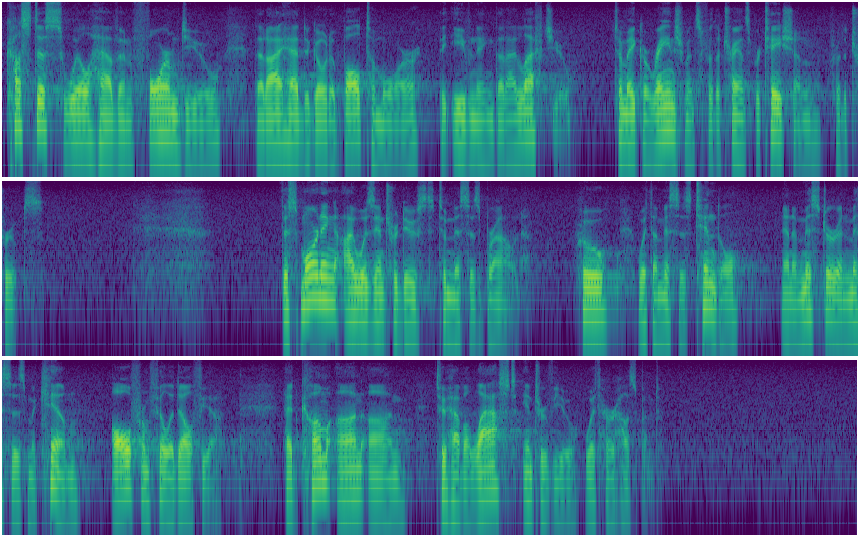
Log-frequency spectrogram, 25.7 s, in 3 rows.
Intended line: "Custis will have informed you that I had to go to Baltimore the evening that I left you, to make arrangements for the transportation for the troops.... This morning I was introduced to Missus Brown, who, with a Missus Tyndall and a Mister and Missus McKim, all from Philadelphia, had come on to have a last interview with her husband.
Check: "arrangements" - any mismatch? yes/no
no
